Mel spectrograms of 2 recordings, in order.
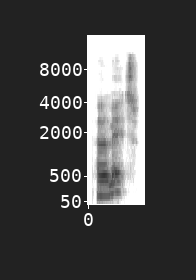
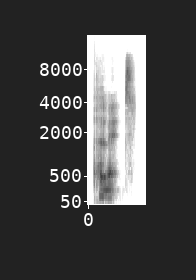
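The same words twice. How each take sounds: First: PERmit, the noun, first syllable stressed. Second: PerMIT, the verb, second syllable stressed; stress on MIT in permit. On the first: Podcast guest showing the noun, stress on PER in permit. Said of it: "the stress comes on the first syllable". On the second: Podcast guest showing the verb, stress on MIT in permit. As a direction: push the stress onto the end of permit. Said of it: "the stress comes on the second syllable". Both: Shown as a demonstration.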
